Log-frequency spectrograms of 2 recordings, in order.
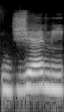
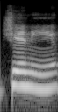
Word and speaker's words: Ginny: on with us today, Miss Jenny, or not Jenny, oh my God, Ginny, my goodness, butchered it already. You, Ginny. you know what, Natasha? I'm in the South, and in the South, it is all pronounced the same.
